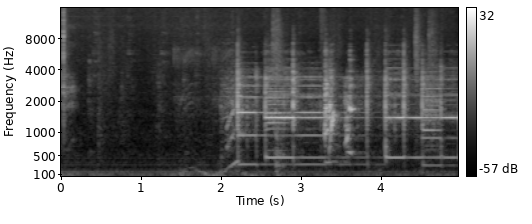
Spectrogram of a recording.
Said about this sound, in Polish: O, dźwięk jak ze Skype'a. Nam się pojawił. Słychać? Słychać dźwięk jak ze Skype'a. Tak, dźwięk jak ze Skype'a. I teraz. E, no i teraz trzeba odebrać.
